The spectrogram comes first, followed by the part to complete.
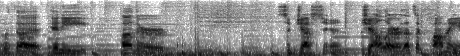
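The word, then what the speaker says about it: Gellar: Um, I feel like most people think that it is pronounced Geller, like Sarah Michelle Geller, but it's actually a mistake. All right. I don't usually make a big deal about it, but you know, since I've got my uh second channel, I might as well tell you how it's pronounced. It's pronounced jeller.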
